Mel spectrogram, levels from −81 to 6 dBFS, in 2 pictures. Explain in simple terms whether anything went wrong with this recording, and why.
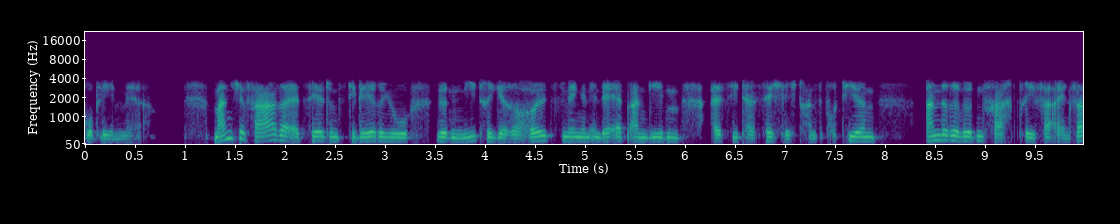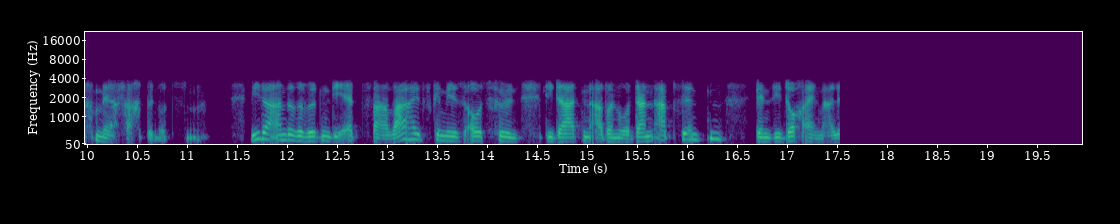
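Two things went wrong. The whole recording has passed through the AMR narrowband mobile codec, the speech compression used on older 2G and 3G phone networks. It keeps only a narrow slice of sound, from about 250 Hz up to 3.4 kHz, so the voice loses its depth and its crisp high detail. Instead of storing the sound itself, the codec rebuilds the voice from a simplified model. That rebuilding is clearly audible here as a thin, buzzy, artificial quality throughout.

Then, at 17.53 s, there is an audio dropout to silence that lasts until the recording ends. The sound stops mid-flow and is replaced by silence, with no background hiss or room sound at all. That total emptiness means the recorder kept running while receiving nothing. The likely cause is a lost input, such as a disconnected device, a failed link or an accidental mute. 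Whatever was said after that point is gone.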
